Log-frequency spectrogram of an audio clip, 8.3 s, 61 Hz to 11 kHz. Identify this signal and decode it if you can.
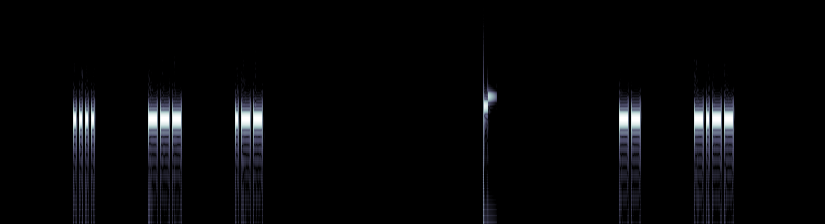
Morse code, heard as a keyed tone, about 40 wpm, spaced as for 14 wpm, 700 Hz. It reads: HOW MY
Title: 6x Character Spacing - Top 100 Words - 40wpm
